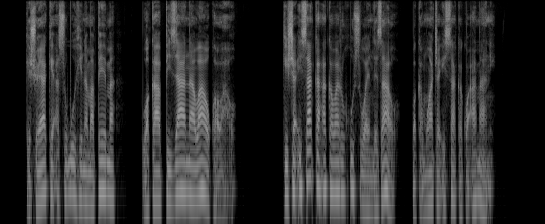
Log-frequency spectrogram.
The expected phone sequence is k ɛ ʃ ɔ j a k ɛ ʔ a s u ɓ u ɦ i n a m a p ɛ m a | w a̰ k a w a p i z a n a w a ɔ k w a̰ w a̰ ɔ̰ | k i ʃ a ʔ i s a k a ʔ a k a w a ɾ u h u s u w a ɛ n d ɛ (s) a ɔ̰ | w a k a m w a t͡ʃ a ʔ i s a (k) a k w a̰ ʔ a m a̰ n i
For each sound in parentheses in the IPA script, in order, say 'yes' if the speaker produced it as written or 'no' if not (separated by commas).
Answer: no, yes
